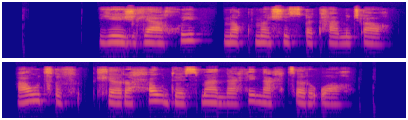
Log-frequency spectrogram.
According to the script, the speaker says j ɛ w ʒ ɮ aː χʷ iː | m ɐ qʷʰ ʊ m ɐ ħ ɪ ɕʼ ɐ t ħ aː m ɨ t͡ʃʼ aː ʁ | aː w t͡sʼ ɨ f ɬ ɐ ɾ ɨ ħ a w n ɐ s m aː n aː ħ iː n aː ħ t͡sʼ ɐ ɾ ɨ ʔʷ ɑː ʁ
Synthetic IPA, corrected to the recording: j ɛ ʒ ɮ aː χʷ iː | m ɐ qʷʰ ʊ m ɐ ʃ ɪ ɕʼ ɐ t ħ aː m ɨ t͡ʃʼ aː ʁ | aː w t͡sʼ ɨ f ɬ ɐ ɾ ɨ ħ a w d ɐ s m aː n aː ħ iː n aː ħ t͡sʼ ɐ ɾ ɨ ʔʷ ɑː ʁ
